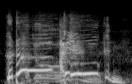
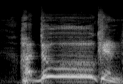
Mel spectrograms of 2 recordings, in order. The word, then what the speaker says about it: Hadouken: But you have to say it like that. – Yes. – Yeah. – Wait, say it again. – Hadouken. – Hadouken. – Ready? – Hadouken! – There you go.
